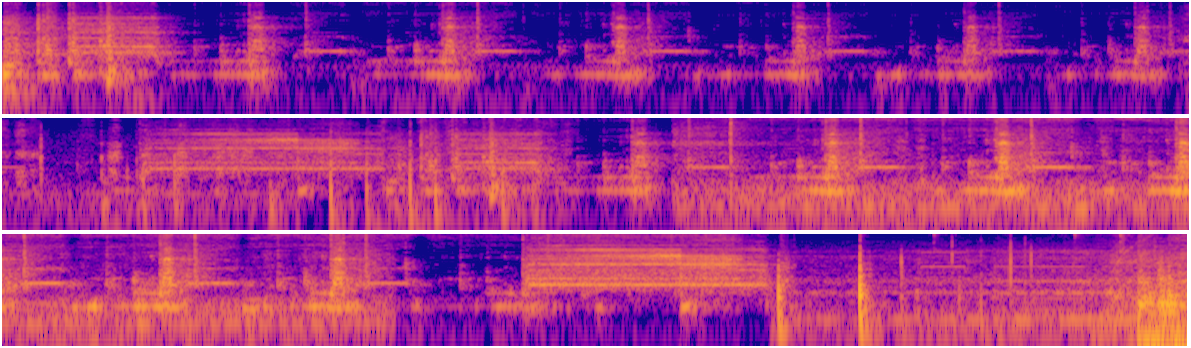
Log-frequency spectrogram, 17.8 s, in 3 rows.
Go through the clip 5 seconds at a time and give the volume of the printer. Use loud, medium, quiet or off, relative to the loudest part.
medium, medium, loud, loud.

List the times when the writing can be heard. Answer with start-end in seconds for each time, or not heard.
5.8-13.8.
